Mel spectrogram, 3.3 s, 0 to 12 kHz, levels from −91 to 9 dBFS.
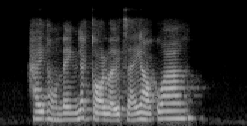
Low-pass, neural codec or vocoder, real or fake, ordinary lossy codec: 7.2 kHz; codec, 16 kHz, 2 kbps, X-Codec, HuBERT features, trained on balanced general audio; fake; Opus, 24 kbps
